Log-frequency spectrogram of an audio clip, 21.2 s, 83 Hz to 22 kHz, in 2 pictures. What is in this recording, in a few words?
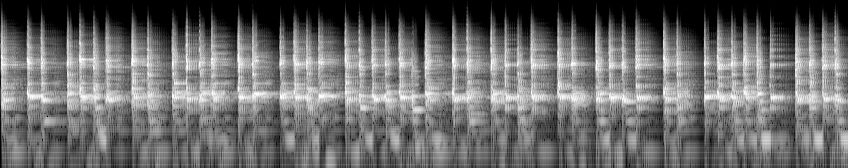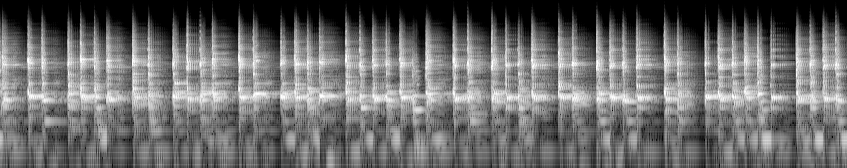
guitar scratch; M8; random and out of place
